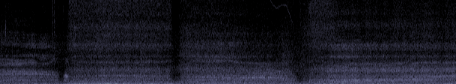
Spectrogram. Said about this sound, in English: Your listening is what creates ujjayi breath. You discover it through listening. And your ujjayi breath is what cultivates a deeper listening.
